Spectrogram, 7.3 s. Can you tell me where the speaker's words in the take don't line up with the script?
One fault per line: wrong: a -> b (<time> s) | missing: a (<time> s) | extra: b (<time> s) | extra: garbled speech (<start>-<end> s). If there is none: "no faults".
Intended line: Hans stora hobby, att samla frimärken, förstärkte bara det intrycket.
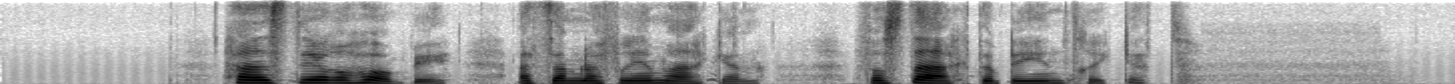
missing: bara (5.0 s)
